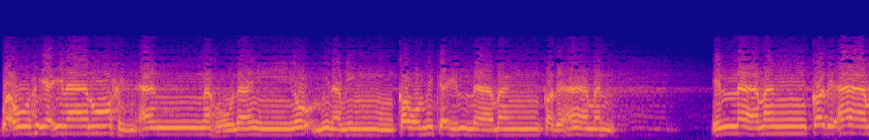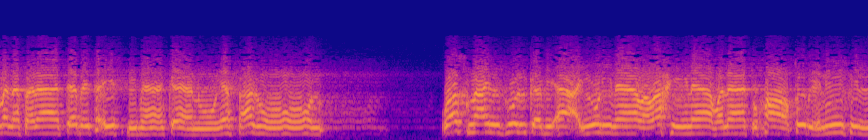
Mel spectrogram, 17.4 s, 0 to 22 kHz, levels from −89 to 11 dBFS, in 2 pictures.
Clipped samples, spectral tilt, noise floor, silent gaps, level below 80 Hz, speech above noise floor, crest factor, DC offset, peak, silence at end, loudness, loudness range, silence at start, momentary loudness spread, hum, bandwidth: under 0.1%; -6.5 dB/octave; -56 dBFS; none; -68 dBFS; 42 dB; 12 dB; under 0.1%; -4 dBFS; 0 s; -14 LUFS; 4 LU; 0 s; 5 LU; none; 7.2 kHz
